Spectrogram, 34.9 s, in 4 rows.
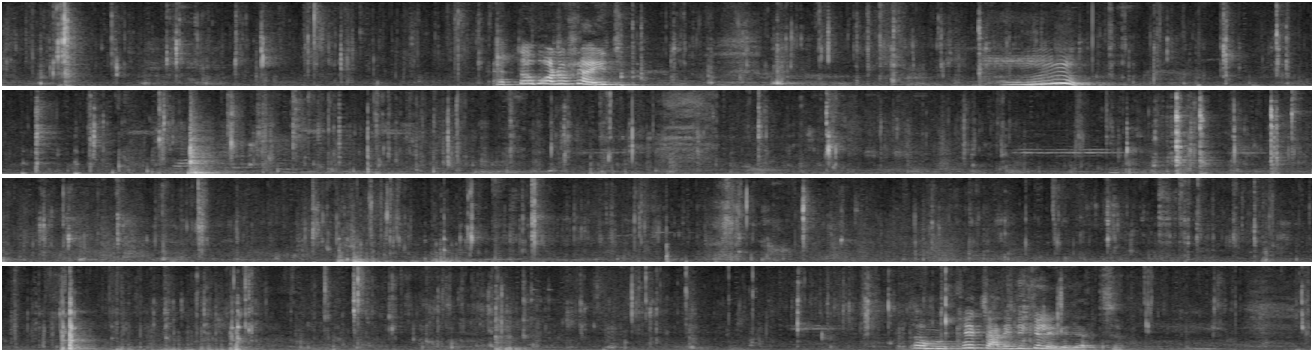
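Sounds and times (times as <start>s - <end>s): steady low hum: 0.0s - 34.9s
wet chewing and lip smacking: 0.0s - 34.9s.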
